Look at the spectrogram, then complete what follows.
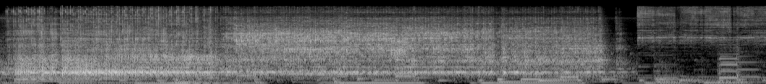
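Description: Wood lathe spinning a spindle blank while a turning tool cuts along it: a steady rasping hiss of wood being shaved off, which eases about six seconds in. Background music with low bass notes runs underneath.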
